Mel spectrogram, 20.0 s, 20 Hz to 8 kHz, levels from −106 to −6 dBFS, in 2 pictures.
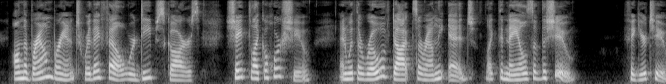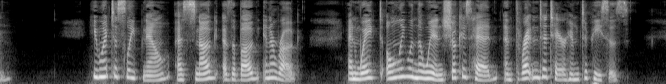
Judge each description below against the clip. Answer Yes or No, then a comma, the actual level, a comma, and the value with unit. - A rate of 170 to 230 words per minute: Yes, average, 185 wpm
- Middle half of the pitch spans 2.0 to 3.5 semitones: No, average, 4.8 semitones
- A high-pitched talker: Yes, high, 210 Hz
